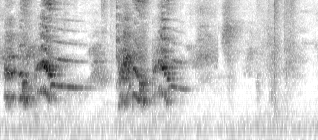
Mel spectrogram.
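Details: Indoor pet superb parrot, a male, showing off song and mimicry: two rasping, squawking phrases with drawn-out whistled tails, then near quiet with faint rustles and a sharp knock at the end.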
